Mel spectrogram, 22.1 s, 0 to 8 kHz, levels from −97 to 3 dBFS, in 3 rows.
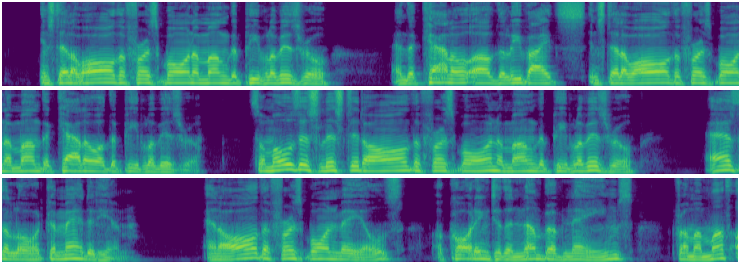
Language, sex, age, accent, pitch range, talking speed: English, male, 60-79, American, 110-135 Hz, 160 wpm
